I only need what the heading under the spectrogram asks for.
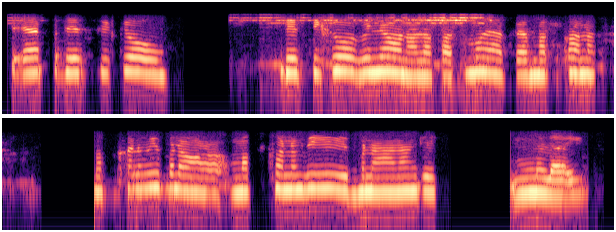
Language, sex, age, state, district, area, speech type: Punjabi, female, 30-45, Punjab, Muktsar, urban, conversation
